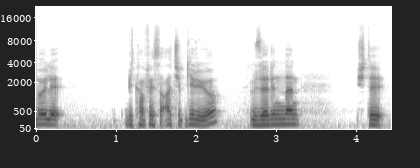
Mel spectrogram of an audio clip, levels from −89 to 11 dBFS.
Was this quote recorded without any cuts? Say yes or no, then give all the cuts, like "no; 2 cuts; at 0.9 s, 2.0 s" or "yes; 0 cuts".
no; 3 cuts; at 1.2 s, 1.9 s, 2.6 s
